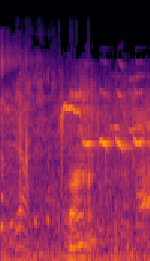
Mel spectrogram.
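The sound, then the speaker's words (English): Birds chirp in the background, with thin high tweets and short whistled calls repeating across the scene over a dense, noisy ambience. “I love the birds in the background.”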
